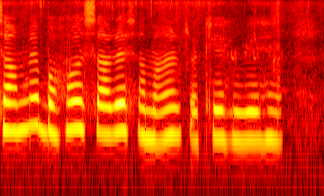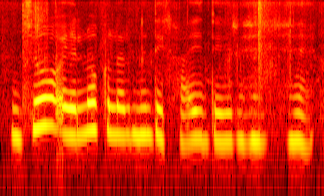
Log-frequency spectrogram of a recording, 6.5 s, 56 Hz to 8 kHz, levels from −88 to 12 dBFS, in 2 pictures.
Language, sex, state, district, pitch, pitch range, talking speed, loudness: Hindi, female, Jharkhand, Palamu, 255 Hz, 235-285 Hz, 140 wpm, -17 LUFS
